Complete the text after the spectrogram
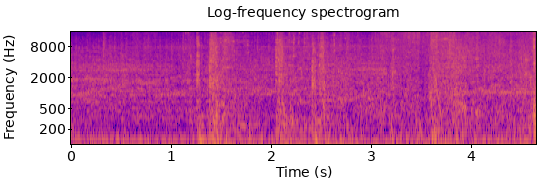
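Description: A heavy gun fires in bursts of loud shots.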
